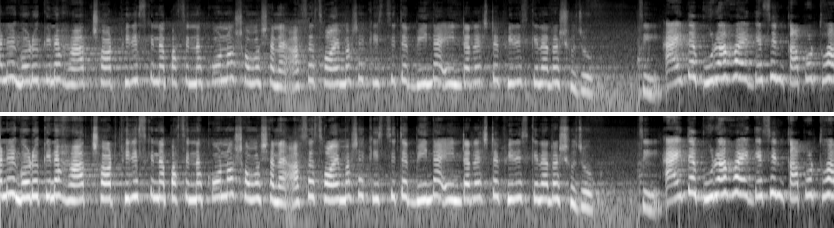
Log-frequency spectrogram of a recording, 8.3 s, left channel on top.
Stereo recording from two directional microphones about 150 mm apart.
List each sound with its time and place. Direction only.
0.0 s a woman's voice: 40° right (ahead or behind); by 8.3 s 20° right (ahead or behind)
